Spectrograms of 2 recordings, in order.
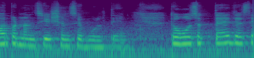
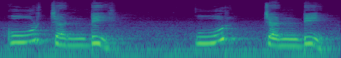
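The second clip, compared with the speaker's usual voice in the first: कूरचंडी said slowly twice; slow and clear for learners; slow drill; much slower than usual. Shown as a demonstration. Teacher drills Telugu for sit slowly. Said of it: "सिट".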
